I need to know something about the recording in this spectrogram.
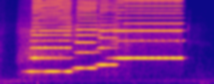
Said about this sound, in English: so this is the sound of the harmonica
